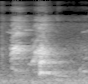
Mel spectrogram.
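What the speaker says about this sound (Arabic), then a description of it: "في كلب تاني جوه وفي كلاب كبيره" A dog gives a short pair of high yelping barks up close in a home where other dogs are kept, brief and sharp with faint background noise.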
